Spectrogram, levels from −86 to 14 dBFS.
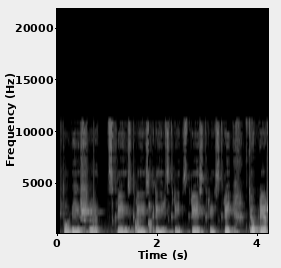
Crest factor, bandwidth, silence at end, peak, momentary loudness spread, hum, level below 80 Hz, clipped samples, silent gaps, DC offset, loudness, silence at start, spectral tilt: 16 dB; 11.5 kHz; 0 s; -10 dBFS; 8 LU; none; -62 dBFS; under 0.1%; none; under 0.1%; -28 LUFS; 0.15 s; -6 dB/octave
